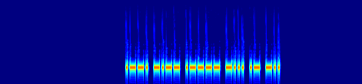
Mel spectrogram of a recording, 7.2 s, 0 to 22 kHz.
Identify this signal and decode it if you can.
Morse code, heard as a keyed tone, about 30 wpm, 700 Hz. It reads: PY1BAD
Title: DXCC-100 Call Signs - 6 Characters - Repeated 3x - 30wpm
